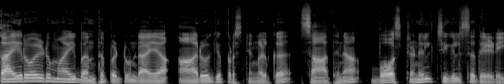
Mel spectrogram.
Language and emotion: Malayalam, neutral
